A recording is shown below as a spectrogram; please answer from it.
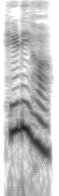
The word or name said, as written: ಹಡುಹು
